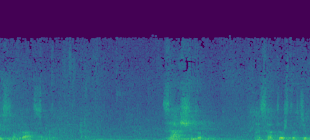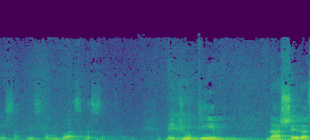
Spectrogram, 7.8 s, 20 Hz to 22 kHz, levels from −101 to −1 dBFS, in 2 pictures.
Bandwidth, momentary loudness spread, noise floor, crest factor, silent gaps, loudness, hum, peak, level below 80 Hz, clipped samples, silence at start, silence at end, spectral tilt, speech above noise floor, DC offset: 16.5 kHz; 24 LU; -48 dBFS; 20 dB; none; -25 LUFS; none; -6 dBFS; -52 dBFS; under 0.1%; 0 s; 0 s; -4.5 dB/octave; 23 dB; under 0.1%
